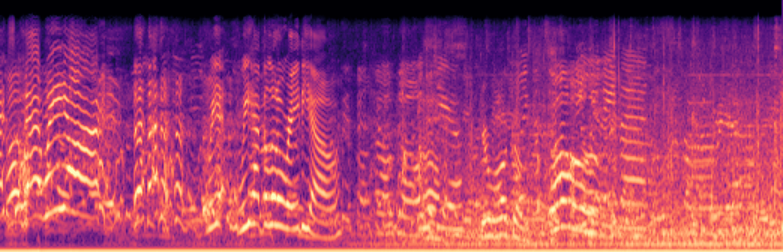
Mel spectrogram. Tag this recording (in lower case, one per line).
speech
music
